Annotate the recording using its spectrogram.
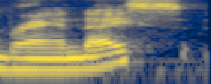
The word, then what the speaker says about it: Brandeis: Talk about his path to Brandeis, and it is pronounced Brandeis. So I learned that the hard way after Supreme Court Justice, apparently.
